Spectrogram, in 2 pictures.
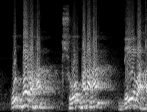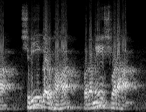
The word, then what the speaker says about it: उद्भव: पहला नाम है उद्भव यहां पर कुछ लोग उद्धव ऐसा बहुत ही गलत उच्चारण करते हैं। इस नाम का भगवान श्री कृष्ण के साथ जो उद्धव रहते थे उनसे कोई भी संबंध नहीं है। ये नाम उद्धव नहीं है। यह नाम उद्भवाह है। इसका सही उच्चारण कीजिए दोस्तों।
